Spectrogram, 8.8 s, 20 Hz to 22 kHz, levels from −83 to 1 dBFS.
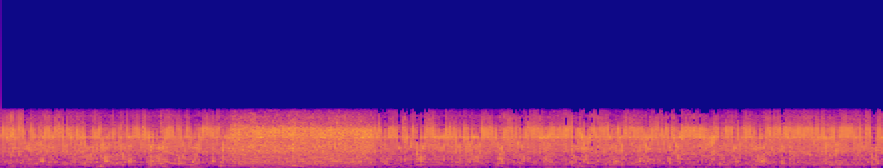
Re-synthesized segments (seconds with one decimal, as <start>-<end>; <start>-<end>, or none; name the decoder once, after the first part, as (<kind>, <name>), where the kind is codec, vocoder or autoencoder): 0.0-2.3 (vocoder, BigVGAN v2); 3.7-8.8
